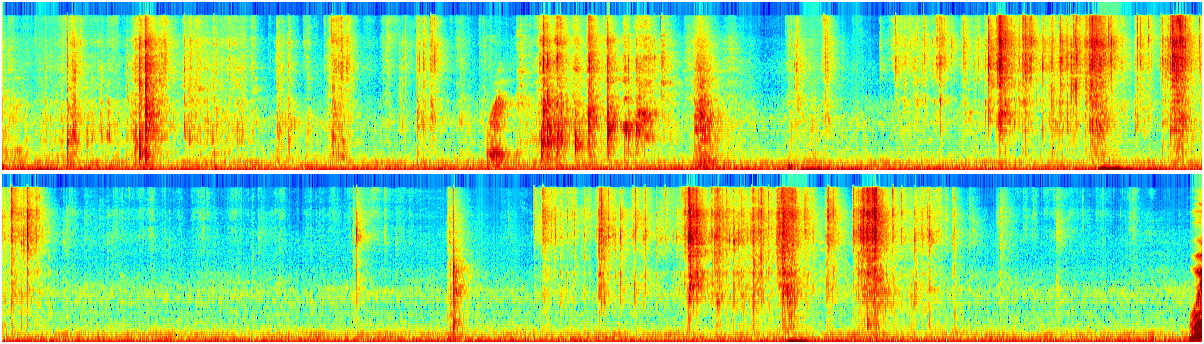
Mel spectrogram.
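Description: Foil hockey-card pack wrappers being torn open and crumpled by hand: irregular crinkling and short ripping sounds.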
